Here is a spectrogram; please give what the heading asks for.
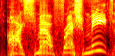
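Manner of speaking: slow high growly shark dude; shark mascot voice. Pretend. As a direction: play a goofy shark mascot. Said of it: "he was like".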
